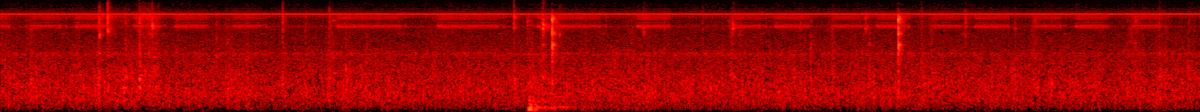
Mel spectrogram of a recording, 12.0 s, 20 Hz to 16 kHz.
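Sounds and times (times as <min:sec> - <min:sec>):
faint high steady tone: 0:00.0 - 0:12.0.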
